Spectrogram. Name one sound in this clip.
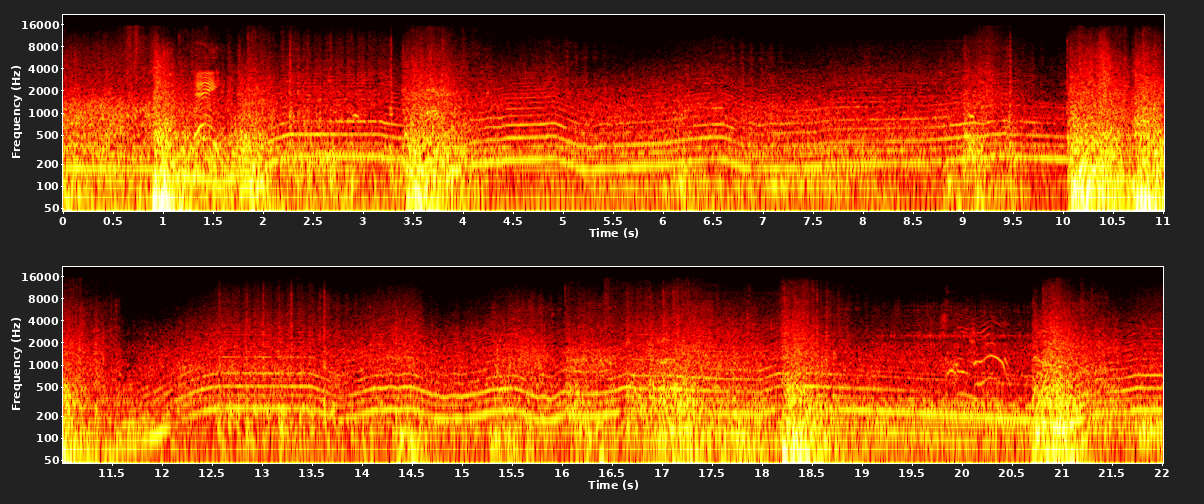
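A vehicle thuds heavily as it lands after jumps.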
